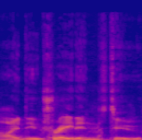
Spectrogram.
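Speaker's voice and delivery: put-on British shopkeeper voice.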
